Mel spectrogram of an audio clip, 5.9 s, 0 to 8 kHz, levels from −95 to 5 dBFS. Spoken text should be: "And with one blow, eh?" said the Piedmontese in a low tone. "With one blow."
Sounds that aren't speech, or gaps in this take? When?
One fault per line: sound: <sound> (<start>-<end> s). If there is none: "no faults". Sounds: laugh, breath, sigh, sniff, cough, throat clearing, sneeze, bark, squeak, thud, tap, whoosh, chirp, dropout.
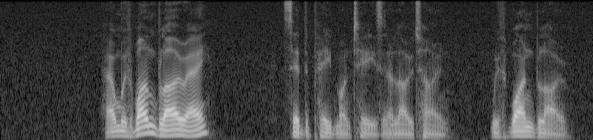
no faults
